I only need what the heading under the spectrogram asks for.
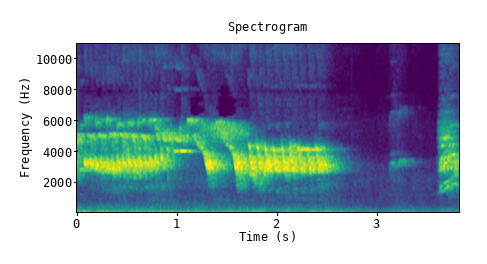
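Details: Healthy caged Yorkshire canary of Romeo colour, one of four birds in full song, holds a long rapid buzzing trill broken by two downward swoops, then falls quiet before a final short burst.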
